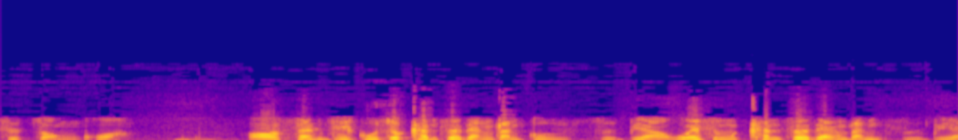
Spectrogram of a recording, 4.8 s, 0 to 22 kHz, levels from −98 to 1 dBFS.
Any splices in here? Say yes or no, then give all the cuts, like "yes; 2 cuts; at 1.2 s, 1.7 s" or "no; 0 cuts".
no; 0 cuts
